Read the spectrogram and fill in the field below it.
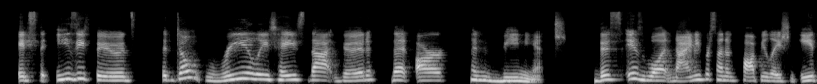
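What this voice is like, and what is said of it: Unexplained unusual accent. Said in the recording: “I don't know what accent this is or where it's coming from ... I don't know what's wrong with my voice today”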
